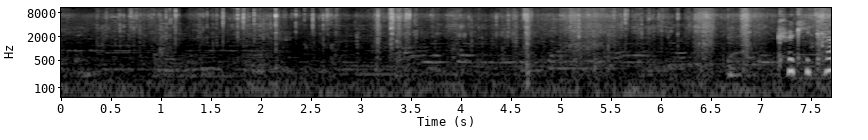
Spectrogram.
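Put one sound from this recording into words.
Plastic wrapping crinkles as packages are handled.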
